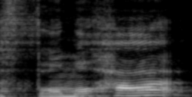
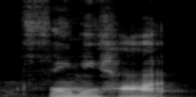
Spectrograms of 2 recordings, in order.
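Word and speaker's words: Fomalhaut: star so i'm sorry if i'm not pronouncing pronouncing it right but it's called fomo hot formal hot f-o-m-a-l-h-a-u-t it's an ancient fixed star that they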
